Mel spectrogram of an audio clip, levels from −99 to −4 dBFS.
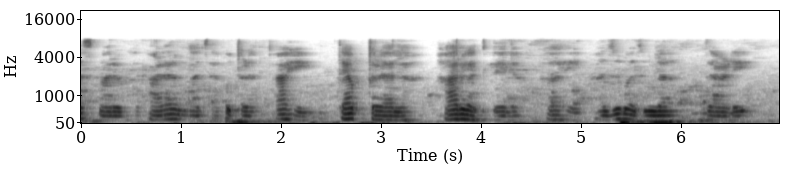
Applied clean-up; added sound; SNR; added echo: classical method log-MMSE.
